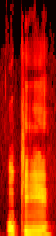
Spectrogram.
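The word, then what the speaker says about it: oké: Okay. Okay. This word comes from English. Probably it's easier for Hungarian speakers to pronounce it that way, so we just say a sound E at the end, so it sounds okay instead of okay.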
